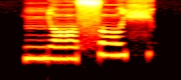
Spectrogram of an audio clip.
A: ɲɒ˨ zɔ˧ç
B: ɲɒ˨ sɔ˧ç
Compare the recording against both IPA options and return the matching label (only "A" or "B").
B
